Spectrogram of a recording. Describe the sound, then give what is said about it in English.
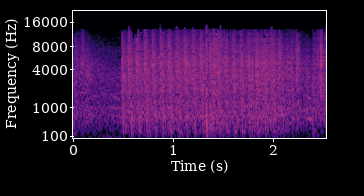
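Dense automatic gunfire, thousands of rounds shot into the air at a regime rally in Green Square in Tripoli, Libya, erupts abruptly after a brief low rumble and continues as a rapid, unbroken, loud crackling barrage. “Thousands of bullets get fired up into the air at the regime's regular protests against NATO in Green Square, the center of the capital.”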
